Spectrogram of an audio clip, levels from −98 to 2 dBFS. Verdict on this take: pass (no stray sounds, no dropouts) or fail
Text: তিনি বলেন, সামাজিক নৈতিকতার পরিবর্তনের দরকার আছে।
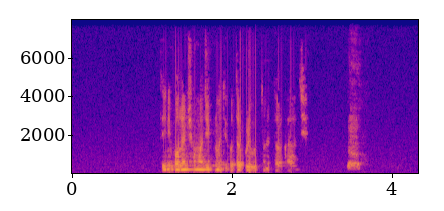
fail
